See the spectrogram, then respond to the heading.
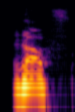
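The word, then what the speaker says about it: rough: odd sound odd বাট এখানে ও Yuji H O Yuji H হবে কিন্তু আফ ওকে শব্দ যেমন রাফ আরতে র ও ইউজি এইচ আফ র আফ রাফ তাই না আরতে র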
